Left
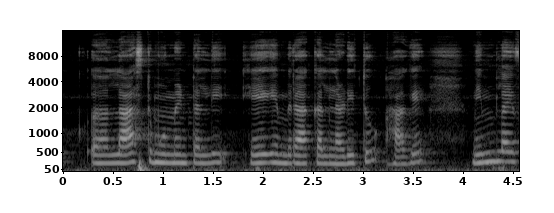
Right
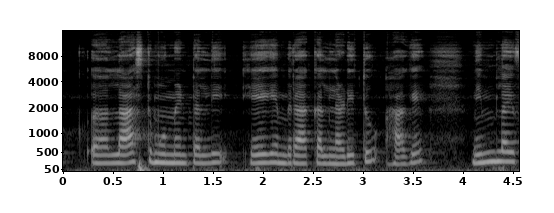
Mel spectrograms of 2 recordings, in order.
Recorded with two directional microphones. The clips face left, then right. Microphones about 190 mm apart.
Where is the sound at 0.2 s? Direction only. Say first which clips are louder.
Right 3 dB; 45° right (ahead or behind).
